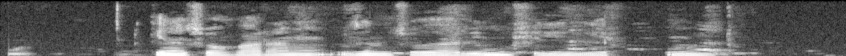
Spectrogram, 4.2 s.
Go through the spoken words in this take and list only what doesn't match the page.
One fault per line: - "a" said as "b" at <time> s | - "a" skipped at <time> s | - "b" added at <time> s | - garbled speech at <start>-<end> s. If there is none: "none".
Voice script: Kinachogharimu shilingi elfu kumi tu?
none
